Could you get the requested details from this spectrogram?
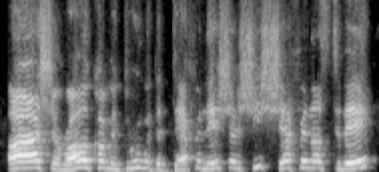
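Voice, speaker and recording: Animated high-voiced woman host. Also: moderate pace. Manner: animated, conversational, reads out viewer comments. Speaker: host reading live chat. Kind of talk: casual livestream talk.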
